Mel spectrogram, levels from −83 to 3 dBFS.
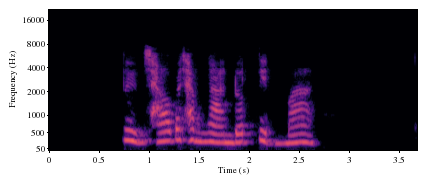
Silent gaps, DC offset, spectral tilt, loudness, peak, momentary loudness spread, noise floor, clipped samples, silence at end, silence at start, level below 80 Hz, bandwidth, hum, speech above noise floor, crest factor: none; under 0.1%; -3.5 dB/octave; -32 LUFS; -18 dBFS; 7 LU; under -90 dBFS; under 0.1%; 1 s; 0.75 s; -78 dBFS; 8 kHz; none; over 58 dB; 16 dB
